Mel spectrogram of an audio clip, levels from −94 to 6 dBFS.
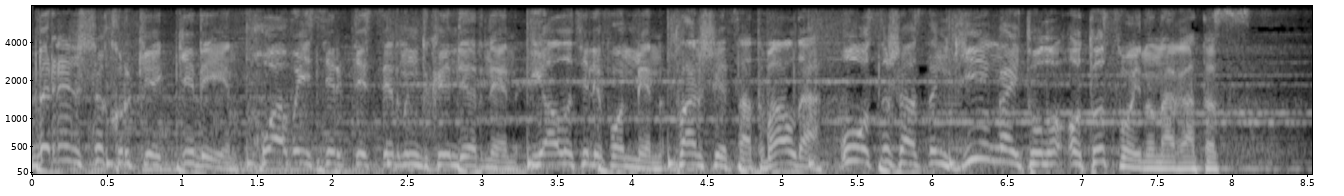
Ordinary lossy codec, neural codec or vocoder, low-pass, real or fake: none; none; 7.2 kHz; real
